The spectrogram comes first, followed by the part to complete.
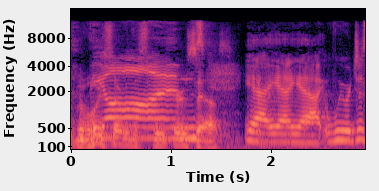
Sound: laughing

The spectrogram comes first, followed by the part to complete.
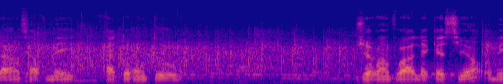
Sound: applause

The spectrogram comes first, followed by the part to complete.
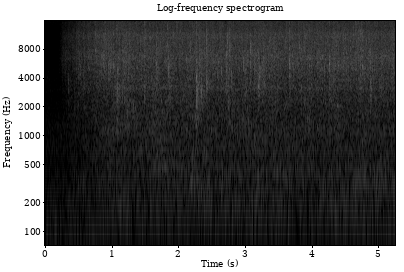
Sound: water running

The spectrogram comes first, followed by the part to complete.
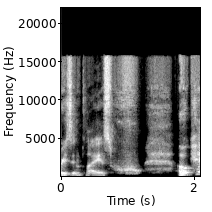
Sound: sighs

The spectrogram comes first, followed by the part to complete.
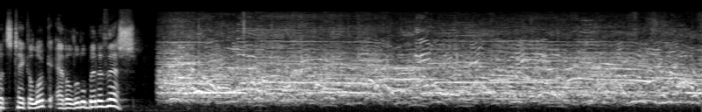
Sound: crowd noise

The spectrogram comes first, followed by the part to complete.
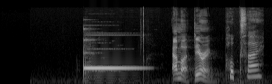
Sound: buzzer pings

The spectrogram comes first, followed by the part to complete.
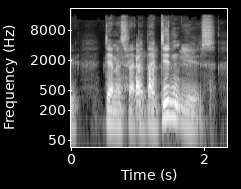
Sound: laughs

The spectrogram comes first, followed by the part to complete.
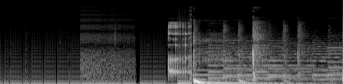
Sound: burp

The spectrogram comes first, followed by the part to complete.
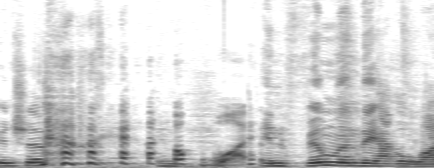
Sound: laughs

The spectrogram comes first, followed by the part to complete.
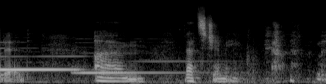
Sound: doorbell rings

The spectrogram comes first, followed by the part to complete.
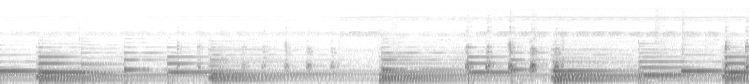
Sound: cluck cluck; cluck cluck

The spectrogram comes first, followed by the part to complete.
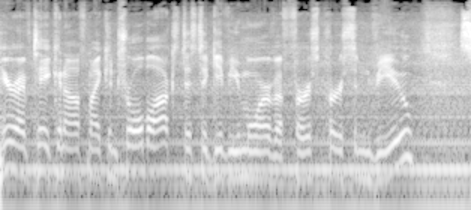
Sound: none

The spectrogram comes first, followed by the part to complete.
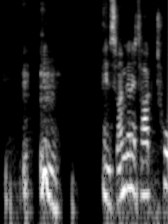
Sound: clears throat

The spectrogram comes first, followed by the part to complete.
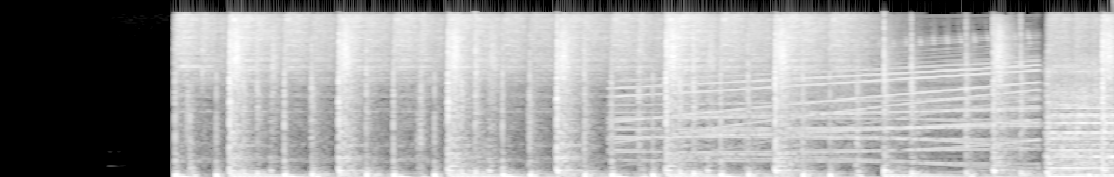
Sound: sound of the void

